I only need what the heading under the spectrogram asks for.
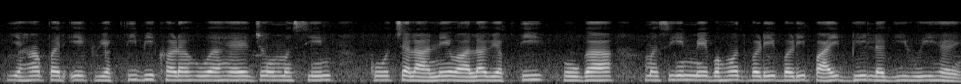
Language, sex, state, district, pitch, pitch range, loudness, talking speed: Chhattisgarhi, female, Chhattisgarh, Korba, 195 Hz, 190-200 Hz, -19 LUFS, 150 wpm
